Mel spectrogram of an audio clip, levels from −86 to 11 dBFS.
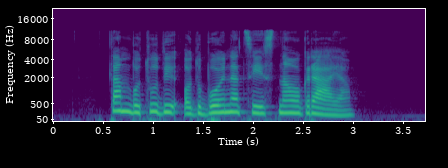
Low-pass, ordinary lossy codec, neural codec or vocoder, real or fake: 10.8 kHz; none; none; real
